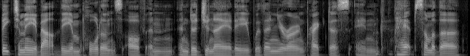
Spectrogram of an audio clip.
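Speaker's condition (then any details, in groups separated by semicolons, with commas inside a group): No condition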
